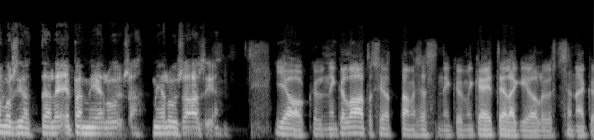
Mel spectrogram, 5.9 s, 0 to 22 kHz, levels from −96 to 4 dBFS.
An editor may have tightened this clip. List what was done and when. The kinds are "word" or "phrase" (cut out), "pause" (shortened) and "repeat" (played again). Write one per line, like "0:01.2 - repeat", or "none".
0:02.7 - pause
